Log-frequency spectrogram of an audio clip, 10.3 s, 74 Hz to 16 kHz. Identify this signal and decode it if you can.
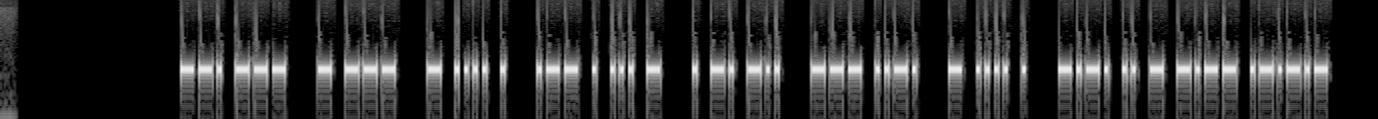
Morse code, heard as a keyed tone, about 36 wpm, 700 Hz. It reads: GO TO THE WEST END OF THE CITY.
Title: Sentences from Top 1000 Words - Review Part 2 - 35wpm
